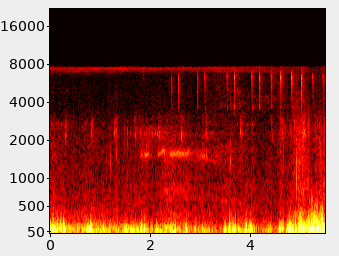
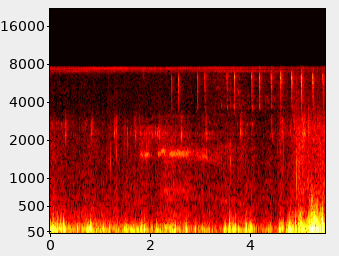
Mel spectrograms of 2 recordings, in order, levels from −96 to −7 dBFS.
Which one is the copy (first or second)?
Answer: second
